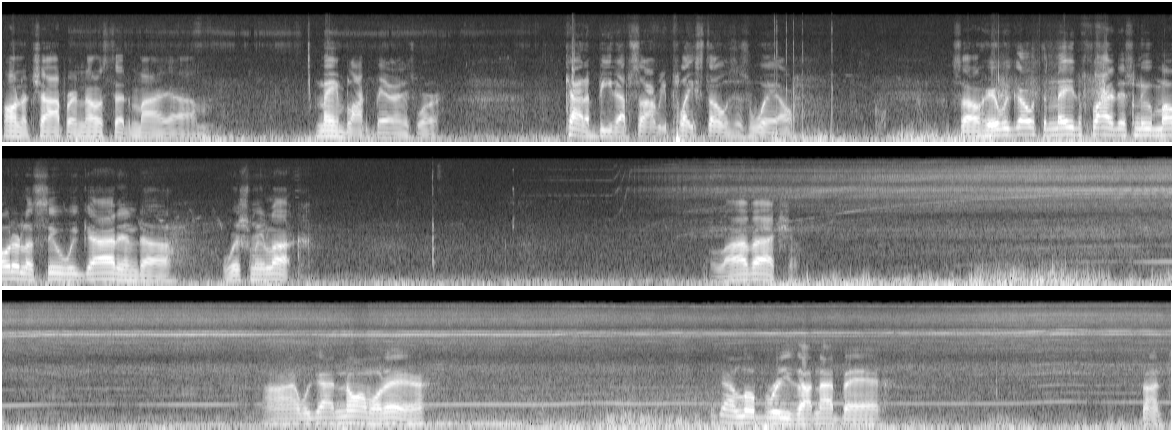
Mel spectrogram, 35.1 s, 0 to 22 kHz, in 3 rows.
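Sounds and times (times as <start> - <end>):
electric motor whine: 1.0 - 5.6, 16.3 - 35.0
wind rumble on microphone: 8.0 - 11.4, 19.3 - 25.2, 25.9 - 35.0.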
